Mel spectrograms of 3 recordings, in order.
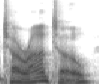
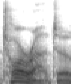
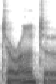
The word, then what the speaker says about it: Taranto: The Rockwool Italy Sail GP in Taranto, not Toronto, but Taranto. How do you say it? Taranto in Italian.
